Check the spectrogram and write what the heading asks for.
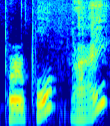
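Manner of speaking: ordinary delivery, nothing marked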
